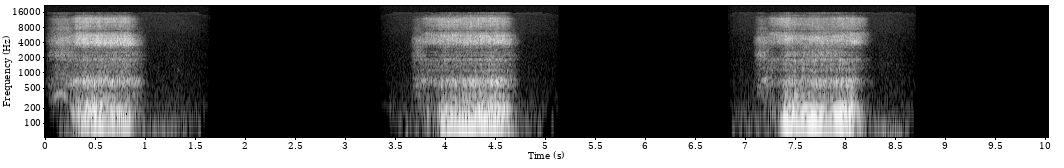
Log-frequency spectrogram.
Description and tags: snoring.
AudioTechnica AT3035, Zoom H4n
male, snoring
